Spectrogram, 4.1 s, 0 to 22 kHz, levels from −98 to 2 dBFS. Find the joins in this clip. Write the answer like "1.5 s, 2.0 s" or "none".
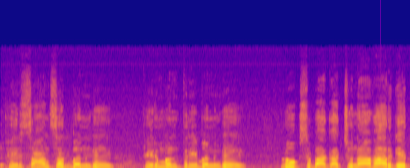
none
